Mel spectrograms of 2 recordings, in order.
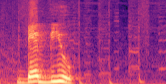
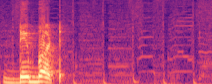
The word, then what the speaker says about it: debut: So the next word is debut, not debut. Debut or debut or debut. It's not debut, it's debut. It means a person's first appearance or performance in a particular capacity or role.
